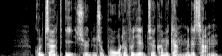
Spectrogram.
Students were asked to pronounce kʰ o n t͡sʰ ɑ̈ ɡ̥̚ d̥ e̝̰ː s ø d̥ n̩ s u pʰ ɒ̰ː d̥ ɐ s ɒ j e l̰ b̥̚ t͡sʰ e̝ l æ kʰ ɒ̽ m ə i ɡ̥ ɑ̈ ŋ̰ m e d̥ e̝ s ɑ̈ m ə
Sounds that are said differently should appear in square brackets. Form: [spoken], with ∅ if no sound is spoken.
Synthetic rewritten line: kʰ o n t͡sʰ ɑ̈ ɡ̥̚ d̥ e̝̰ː s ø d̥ n̩ s u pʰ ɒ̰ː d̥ ɐ [f] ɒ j e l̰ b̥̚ t͡sʰ e̝ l æ kʰ ɒ̽ m ə i ɡ̥ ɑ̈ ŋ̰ m e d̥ e̝ s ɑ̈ m ə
